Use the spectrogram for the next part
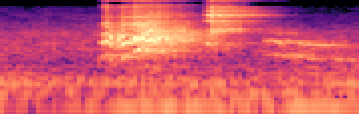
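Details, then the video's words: Scared infant monkey rescued from the jungle after losing its mother, screaming: one loud, raspy, broadband shriek lasting about half a second, then a brief second burst that fades into a thin whining tail. "Baby Monkey BEAN Frighten Screaming"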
